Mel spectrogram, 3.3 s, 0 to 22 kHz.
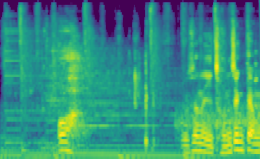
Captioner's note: noises of a 30-something ahjussi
